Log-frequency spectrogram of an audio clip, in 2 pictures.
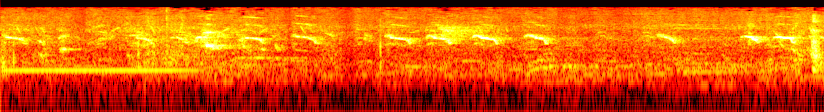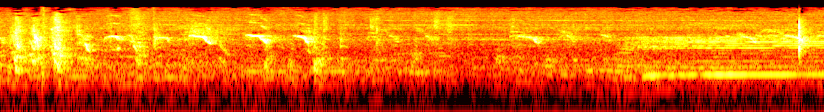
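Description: Birds chirping over and over in short, high, falling notes, several a second, with a lower held note near the start and again near the end. About four seconds in, a brief rustle and clicking of the plastic seedling tray being handled.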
